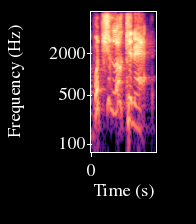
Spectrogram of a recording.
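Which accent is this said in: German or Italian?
German. It is said in a put-on German accent. "in your German accent"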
